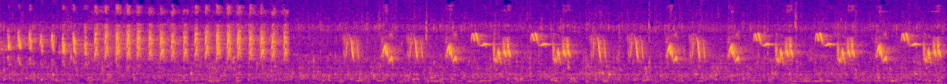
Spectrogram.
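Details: Eurasian tree sparrow in fighting mode: a rapid burst of high, dry chirps about four per second, then a looser series of sharp, slightly varied chirps with small pitch steps, steady and insistent throughout.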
